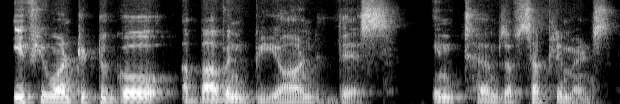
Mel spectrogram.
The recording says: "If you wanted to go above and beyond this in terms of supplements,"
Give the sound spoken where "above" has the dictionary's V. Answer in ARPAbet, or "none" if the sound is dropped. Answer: V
